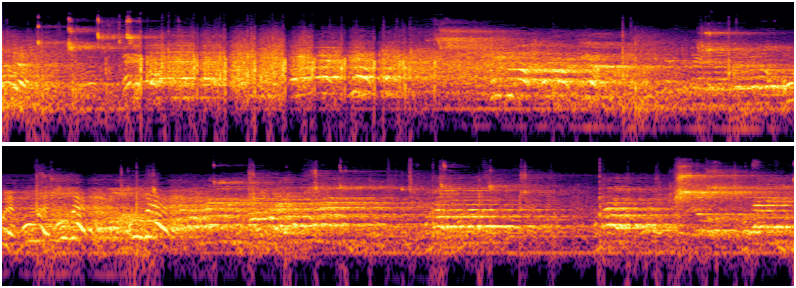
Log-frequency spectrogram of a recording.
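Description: Young men shout to each other across a large echoing gym.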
